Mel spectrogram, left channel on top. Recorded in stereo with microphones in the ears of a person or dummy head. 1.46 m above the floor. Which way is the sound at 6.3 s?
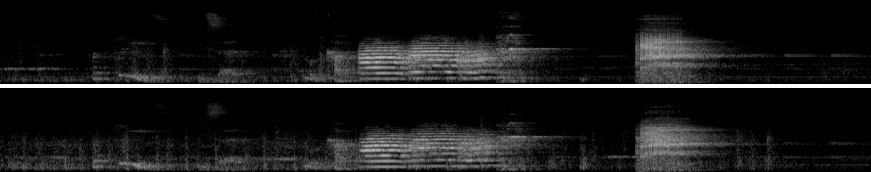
70° left (ahead or behind).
